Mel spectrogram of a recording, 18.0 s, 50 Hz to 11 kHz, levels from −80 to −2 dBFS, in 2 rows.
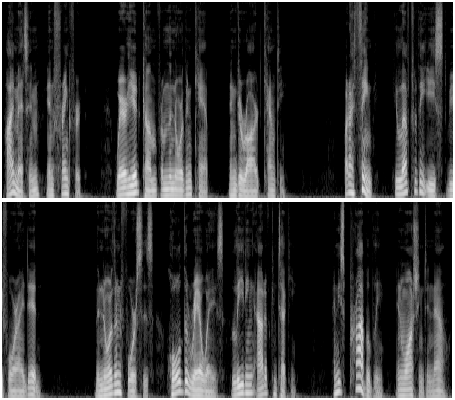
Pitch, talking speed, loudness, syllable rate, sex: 100 Hz, 145 wpm, -20 LUFS, 4.6 syllables/s, male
